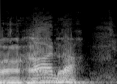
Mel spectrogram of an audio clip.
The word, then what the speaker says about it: hangaardag: Hoe spreek je dat uit? Hangaar? – Ja, open hangaardag.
